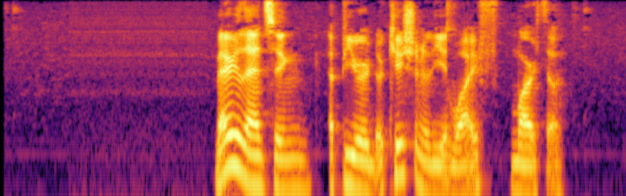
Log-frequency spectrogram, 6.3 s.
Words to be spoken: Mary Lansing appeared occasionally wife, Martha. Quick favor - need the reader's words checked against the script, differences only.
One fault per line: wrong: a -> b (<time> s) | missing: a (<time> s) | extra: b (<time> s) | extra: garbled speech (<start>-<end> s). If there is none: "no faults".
no faults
